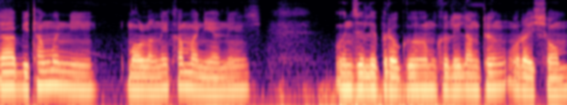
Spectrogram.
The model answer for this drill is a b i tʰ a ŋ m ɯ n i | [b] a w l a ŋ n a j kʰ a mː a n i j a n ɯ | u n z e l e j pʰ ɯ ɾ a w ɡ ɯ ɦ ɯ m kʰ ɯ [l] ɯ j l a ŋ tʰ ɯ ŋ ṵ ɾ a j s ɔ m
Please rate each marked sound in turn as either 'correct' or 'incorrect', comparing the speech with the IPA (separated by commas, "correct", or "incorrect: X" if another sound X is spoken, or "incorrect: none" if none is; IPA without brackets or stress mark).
incorrect: m, correct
